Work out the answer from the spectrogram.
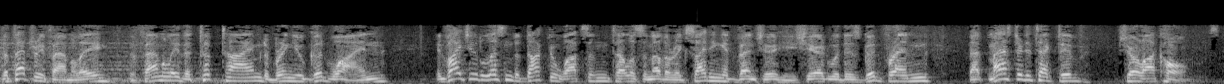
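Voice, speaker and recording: A man announcing a vintage radio program with a bright, forceful tone and lively rise and fall in his voice. The sound is dull and muffled like an old broadcast, with faint music underneath. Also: medium pitch, normal speed. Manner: polished, upbeat announcer delivery.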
